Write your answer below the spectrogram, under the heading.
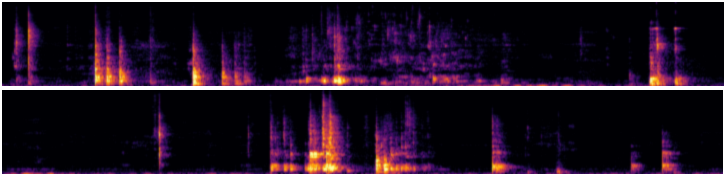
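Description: Plastic parts of a Roborock Flexi Pro wet-dry vacuum's dirty-water tank being pulled apart and handled over a ceramic sink: irregular clicks, knocks and clatter, with a longer rustling stretch a few seconds in.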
